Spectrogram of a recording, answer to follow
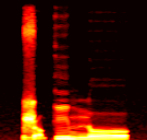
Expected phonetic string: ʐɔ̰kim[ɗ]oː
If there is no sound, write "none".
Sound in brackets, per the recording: n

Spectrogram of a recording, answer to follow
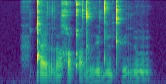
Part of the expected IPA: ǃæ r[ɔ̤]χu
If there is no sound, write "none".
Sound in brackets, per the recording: ɔ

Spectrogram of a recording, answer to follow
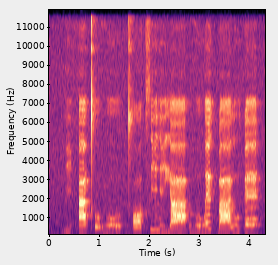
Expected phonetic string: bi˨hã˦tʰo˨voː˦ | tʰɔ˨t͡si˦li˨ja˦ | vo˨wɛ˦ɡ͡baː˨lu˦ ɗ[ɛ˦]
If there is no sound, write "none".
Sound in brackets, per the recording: ɛ˦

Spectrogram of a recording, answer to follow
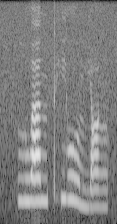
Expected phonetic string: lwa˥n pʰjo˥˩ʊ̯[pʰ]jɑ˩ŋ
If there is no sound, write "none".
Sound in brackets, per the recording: m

